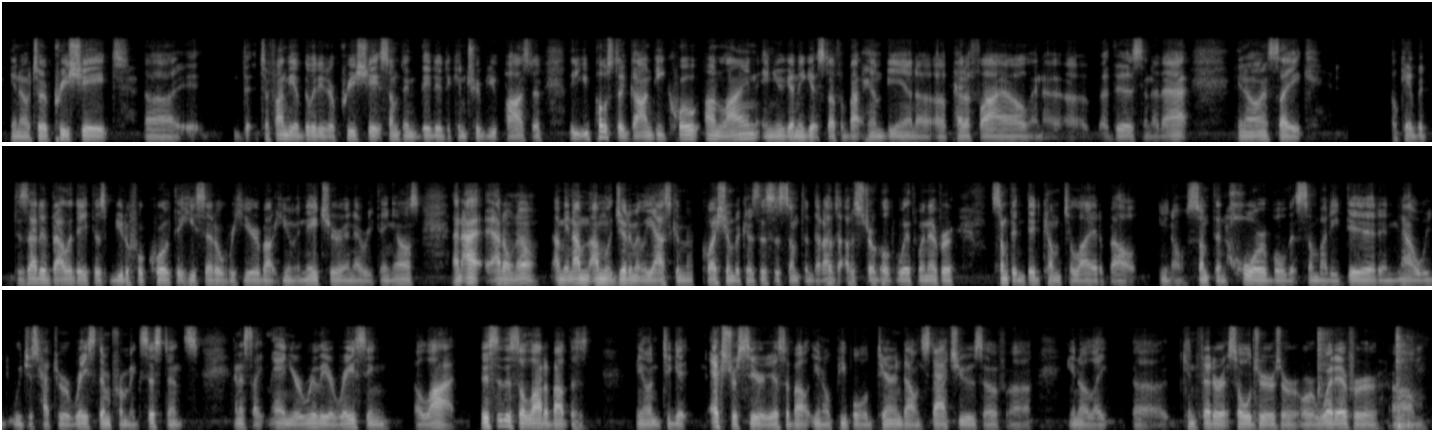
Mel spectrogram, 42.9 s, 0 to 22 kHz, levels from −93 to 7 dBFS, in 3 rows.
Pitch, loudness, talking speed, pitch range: 95 Hz, -35 LUFS, 220 wpm, 95-105 Hz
